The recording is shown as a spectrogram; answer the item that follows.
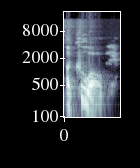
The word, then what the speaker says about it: akouo: And so hearing in the Greek there means, it's this word, it's pronounced akouo. It's spelled A-K-O-U-O.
